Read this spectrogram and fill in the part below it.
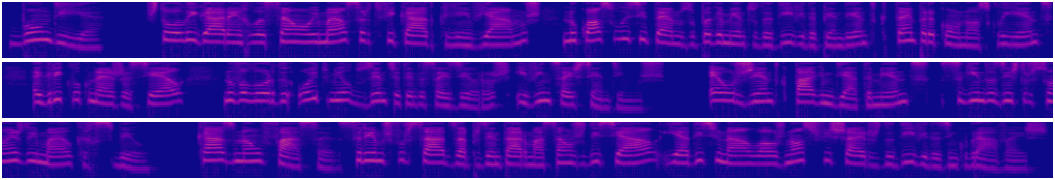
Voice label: audio call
